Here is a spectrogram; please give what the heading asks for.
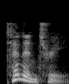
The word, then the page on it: tenantry: British English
